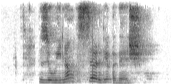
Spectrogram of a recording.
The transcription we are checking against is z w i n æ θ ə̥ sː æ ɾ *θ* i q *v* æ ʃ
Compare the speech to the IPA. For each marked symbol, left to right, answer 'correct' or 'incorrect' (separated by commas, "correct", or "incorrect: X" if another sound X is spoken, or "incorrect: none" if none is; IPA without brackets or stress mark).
incorrect: ð, incorrect: ð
